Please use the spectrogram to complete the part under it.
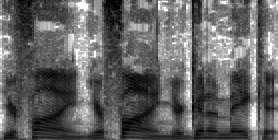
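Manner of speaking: usual speaking voice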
